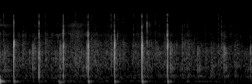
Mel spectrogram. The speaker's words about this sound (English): And that's for God. That clap, that's for Him. It's directional. It has a direction. It goes up toward the Lord. It goes toward the Lord.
